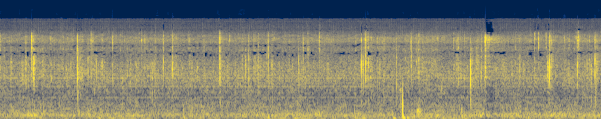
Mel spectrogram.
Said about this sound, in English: But I mean, he's the one that set up our fireplace for us, so came over because he wanted it. He's like, hey, it's gonna be the last fire in here for a while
